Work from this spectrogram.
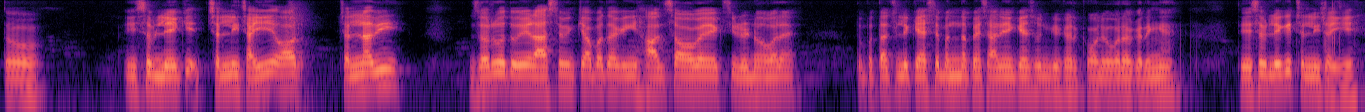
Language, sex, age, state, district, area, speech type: Urdu, male, 18-30, Uttar Pradesh, Ghaziabad, urban, spontaneous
